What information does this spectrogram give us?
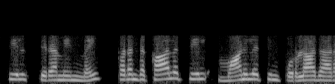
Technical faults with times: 0.00-3.35 tandem speech coding

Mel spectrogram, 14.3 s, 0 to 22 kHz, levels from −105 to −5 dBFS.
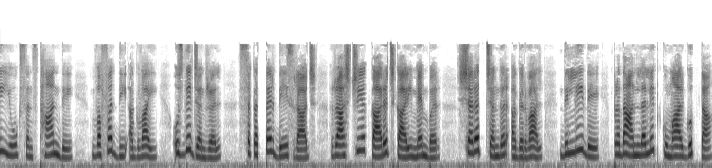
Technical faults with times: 0.00-14.25 AAC compression

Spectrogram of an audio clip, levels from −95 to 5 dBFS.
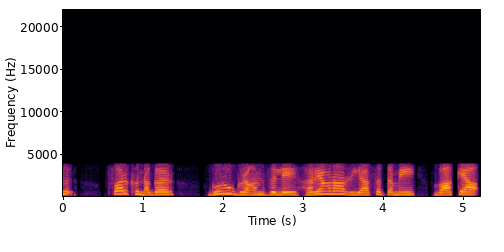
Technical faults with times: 0.00-5.22 Bluetooth CVSD headset codec

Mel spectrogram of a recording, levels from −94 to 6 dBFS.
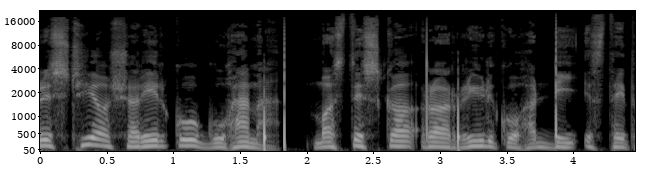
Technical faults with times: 1.68-1.85 loud pop
2.90-3.16 loud pop
3.87-3.89 loud pop

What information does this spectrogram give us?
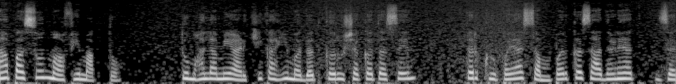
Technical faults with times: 0.00-6.77 overdone noise removal

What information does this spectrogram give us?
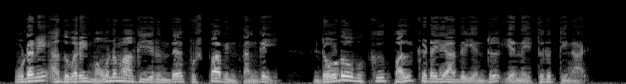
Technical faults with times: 0.00-6.26 HE-AAC compression
1.88-1.91 pre-echo

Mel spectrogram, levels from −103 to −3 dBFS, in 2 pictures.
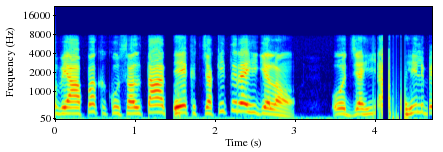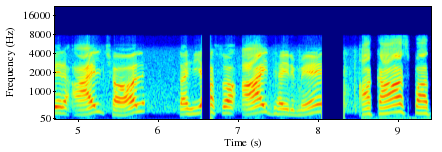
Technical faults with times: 1.37-1.57 packet loss on an ADPCM call
3.97-4.46 packet loss on an ADPCM call
4.65-8.54 input switched to a poorer device
6.54-6.68 packet loss on an ADPCM call
8.04-8.37 packet loss on an ADPCM call

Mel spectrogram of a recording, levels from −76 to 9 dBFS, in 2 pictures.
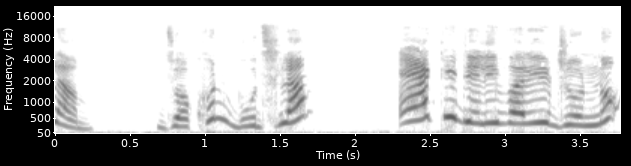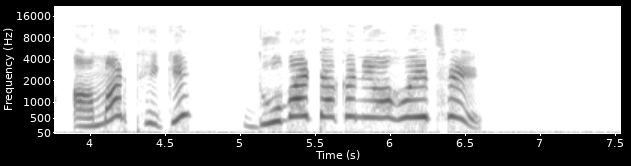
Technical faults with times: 0.00-7.54 MP2 compression

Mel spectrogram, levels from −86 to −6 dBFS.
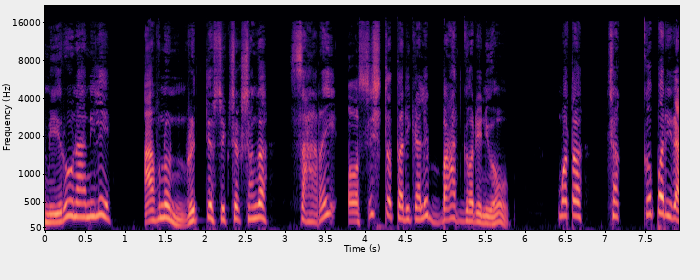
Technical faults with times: none

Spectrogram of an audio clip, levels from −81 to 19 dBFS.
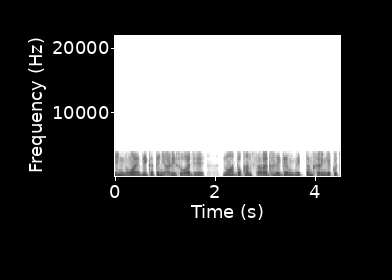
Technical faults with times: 0.00-4.51 iLBC codec

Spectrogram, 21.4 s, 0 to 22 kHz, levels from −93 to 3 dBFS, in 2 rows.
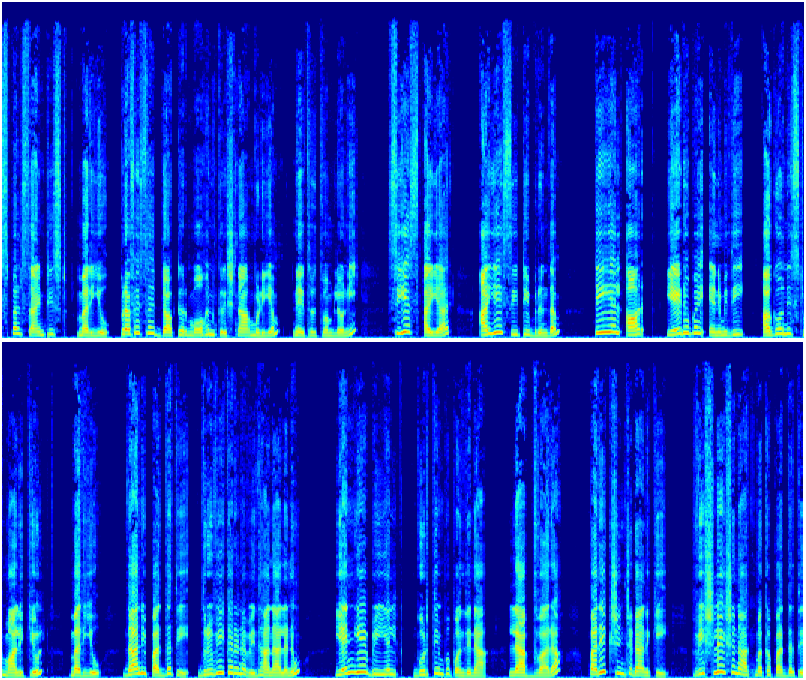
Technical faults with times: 0.00-21.38 generation loss

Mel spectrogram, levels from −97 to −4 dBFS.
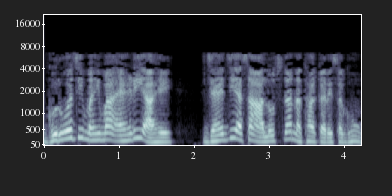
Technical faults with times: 0.00-4.23 Vorbis compression

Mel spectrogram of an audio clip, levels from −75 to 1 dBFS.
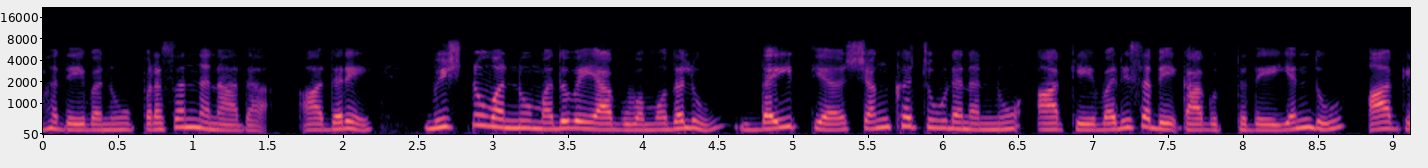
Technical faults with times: none

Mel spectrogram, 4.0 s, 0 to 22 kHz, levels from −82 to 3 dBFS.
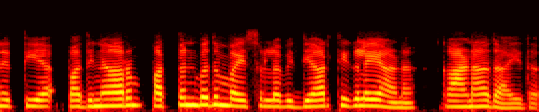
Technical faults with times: none

